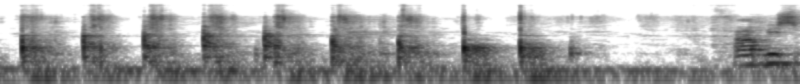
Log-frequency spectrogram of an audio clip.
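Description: Wooden pestle pounding green chilies, ginger and spices to a paste in a clay mortar, a steady run of knocks at about four to five a second that stops a little under three seconds in.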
